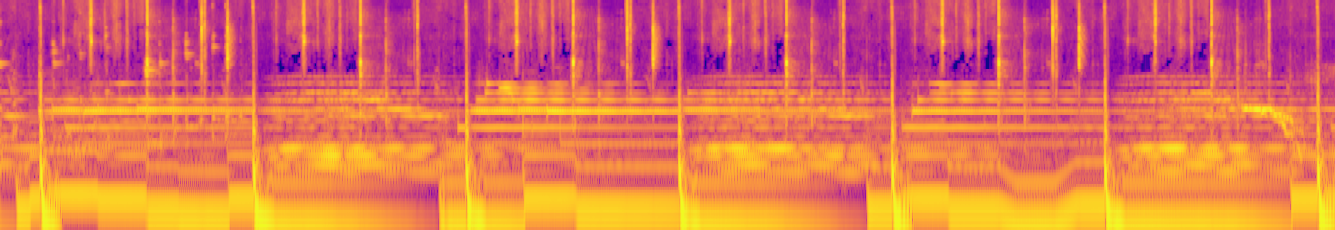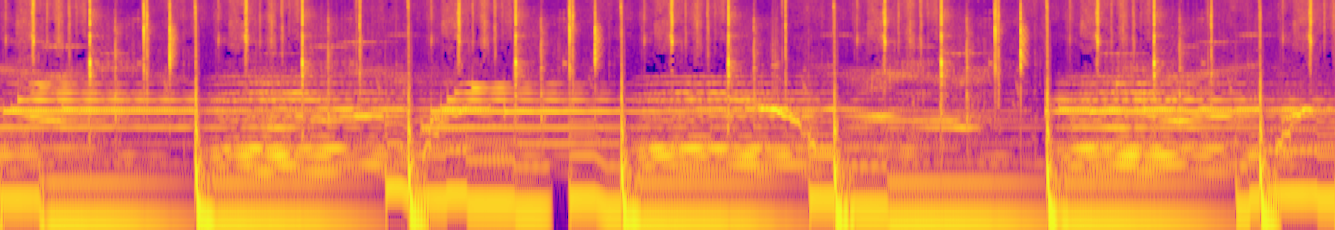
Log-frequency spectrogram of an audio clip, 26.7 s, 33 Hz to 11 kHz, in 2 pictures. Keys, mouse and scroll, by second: 0.7 click, 1.1-3.4 shift+middle drag, 1.3 scroll up 2, 4.6 click, 8.5-10.5 drag, 10.5-14.0 middle drag, 10.9 scroll down 1, 12.9 shift+a, 13.4-14.0 scroll down 1, 14.0-15.8 drag, 15.4 s, 16.1 KP_Decimal, 16.4 scroll down 1, 16.6-20.5 middle drag, 17.5 s, 19.9 s, 20.5 click, 20.6-22.1 middle drag, 21.4 s, 22.1 click, 22.2-24.8 middle drag, 22.5-22.8 scroll up 2, 24.8-26.3 drag, 26.3-26.7 middle drag.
